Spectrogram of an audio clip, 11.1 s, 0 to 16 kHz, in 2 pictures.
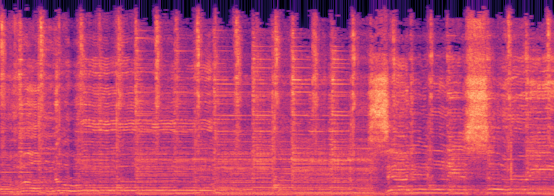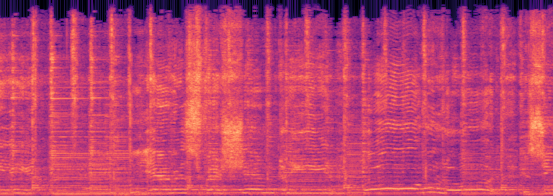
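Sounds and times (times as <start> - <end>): acoustic guitar: 0.0 - 11.0
conga drums: 0.0 - 11.0
keyboard: 0.0 - 11.0.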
